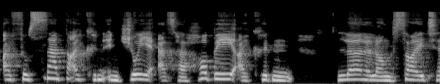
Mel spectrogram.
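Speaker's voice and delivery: ordinary delivery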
